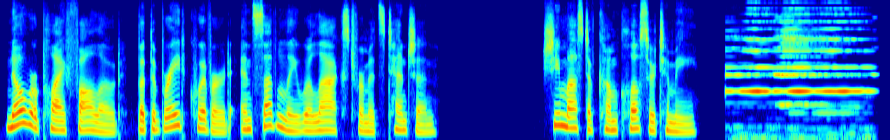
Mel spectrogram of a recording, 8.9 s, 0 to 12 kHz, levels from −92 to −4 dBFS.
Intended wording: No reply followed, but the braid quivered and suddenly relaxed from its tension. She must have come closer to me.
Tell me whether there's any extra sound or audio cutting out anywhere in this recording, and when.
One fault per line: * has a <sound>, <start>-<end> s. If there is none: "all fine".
* has a squeak, 7.3-8.8 s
